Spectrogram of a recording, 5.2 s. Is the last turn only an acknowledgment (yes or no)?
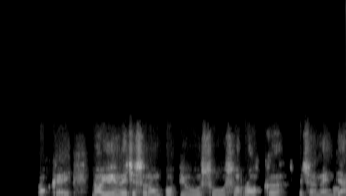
yes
